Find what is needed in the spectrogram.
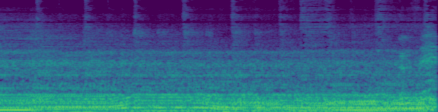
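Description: Live rock band playing, with electric guitar and bass to the fore: sustained low notes and light, regular ticks over the top.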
